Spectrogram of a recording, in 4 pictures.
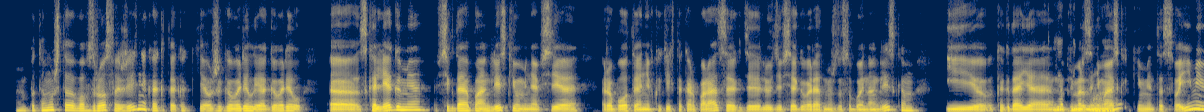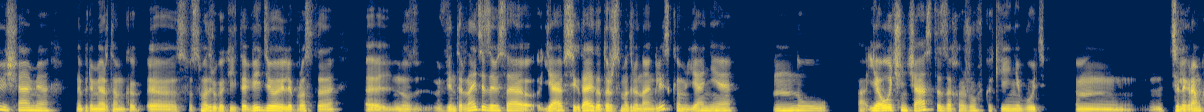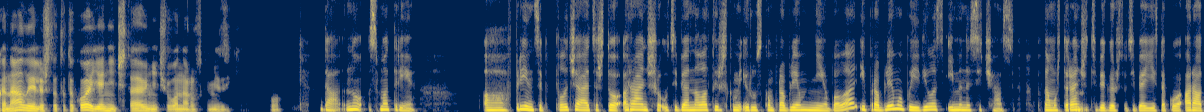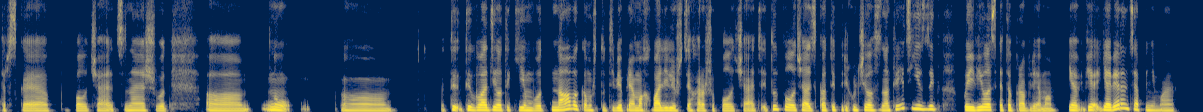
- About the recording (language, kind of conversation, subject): Russian, advice, Как кратко и ясно донести свою главную мысль до аудитории?
- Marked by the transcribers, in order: none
